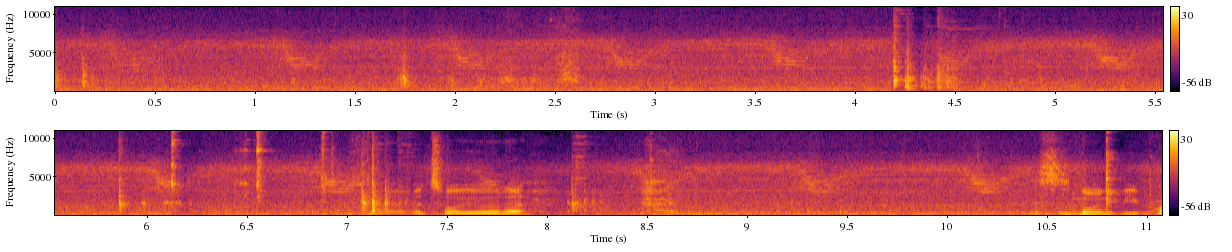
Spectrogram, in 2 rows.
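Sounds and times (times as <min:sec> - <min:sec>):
steady low hum: 0:00.0 - 0:10.6
metal tools clinking: 0:05.9 - 0:07.5.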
